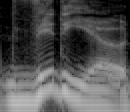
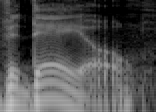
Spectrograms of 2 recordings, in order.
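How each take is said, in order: First: It is said with the modern English pronunciation. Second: It is said with the classical Latin pronunciation. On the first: This is how the word is said today. "we pronounce it video today" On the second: This is how the word was said in ancient times. "the Latin pronunciation was video"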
